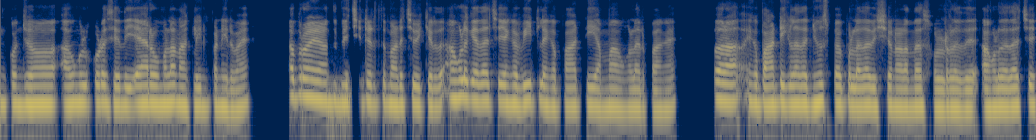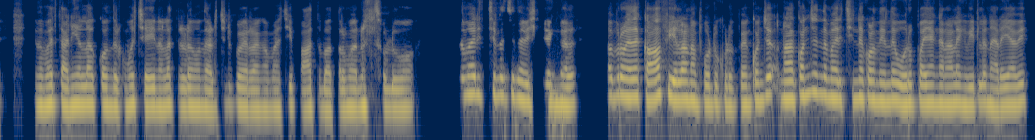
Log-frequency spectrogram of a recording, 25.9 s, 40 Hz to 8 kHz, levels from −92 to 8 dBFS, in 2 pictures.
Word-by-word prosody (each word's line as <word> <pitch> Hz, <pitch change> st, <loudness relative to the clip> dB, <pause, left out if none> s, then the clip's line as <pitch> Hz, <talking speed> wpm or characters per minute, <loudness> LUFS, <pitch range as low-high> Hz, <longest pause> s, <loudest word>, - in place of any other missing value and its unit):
கொஞ்சம் 155 Hz, 0 st, +3 dB, 0.3 s
அவுங்களுக்கு 160 Hz, +1 st, 0 dB
கூட 160 Hz, 0 st, +2 dB
சேந்து 150 Hz, -1 st, +1 dB, 0.2 s
என் 160 Hz, 0 st, +3 dB
ரூமெல்லாம் 155 Hz, +1 st, +2 dB
நான் 150 Hz, -3 st, -1 dB
கிளீன் 145 Hz, -1 st, -2 dB
பண்ணிருவேன். 140 Hz, +1 st, -1 dB, 0.5 s
அப்புறம் 205 Hz, 0 st, +2 dB, 0.2 s
அந்த 170 Hz, 0 st, -1 dB
பெட்ஷீட் 160 Hz, +1 st, -3 dB
எடுத்து 160 Hz, +1 st, -7 dB
மடிச்சு 155 Hz, +2 st, -1 dB
வைக்கிறது. 150 Hz, +1 st, -2 dB
அவுங்களுக்கு 190 Hz, -1 st, +2 dB
ஏதாச்சும் 170 Hz, 0 st, -1 dB
எங்க 160 Hz, 0 st, +1 dB
வீட்ல, 165 Hz, 0 st, -1 dB
எங்க 145 Hz, -, -2 dB
பாட்டி, 145 Hz, +1 st, -3 dB
அம்மா 135 Hz, +1 st, -2 dB
அவுங்கலாம் 135 Hz, 0 st, -3 dB
இருப்பாங்க. 130 Hz, 0 st, -5 dB, 0.6 s
இப்ப 185 Hz, -, +1 dB, 0.4 s
எங்க 160 Hz, -, 0 dB
பாட்டிக்குலாம் 155 Hz, 0 st, +1 dB
அந்த 155 Hz, -, +3 dB
நியூஸ் 160 Hz, 0 st, +2 dB
பேப்பர்ல 150 Hz, -2 st, 0 dB
ஏதாவது 145 Hz, -1 st, +2 dB
விஷயம் 145 Hz, +1 st, -3 dB
நடந்தா 140 Hz, 0 st, 0 dB
சொல்றது. 135 Hz, 0 st, 0 dB, 0.2 s
அவுங்கள 140 Hz, +1 st, +2 dB
ஏதாச்சும் 145 Hz, +1 st, -1 dB, 0.4 s
இந்த 150 Hz, -1 st, 0 dB
மாரி 155 Hz, +1 st, +3 dB
தனியாலாம் 150 Hz, +1 st, +2 dB
உக்காந்துருக்கும் 145 Hz, -1 st, -1 dB
போது, 155 Hz, -, -2 dB
செயின் 140 Hz, 0 st, +2 dB
எல்லாம் 145 Hz, 0 st, -1 dB
திருடன் 140 Hz, 0 st, 0 dB
வந்து 140 Hz, -1 st, 0 dB
அடிச்சுட்டு 145 Hz, +3 st, -9 dB
போயிர்றாங்க 135 Hz, -2 st, -1 dB
அம்மாச்சி, 135 Hz, +2 st, -5 dB
பாத்து 135 Hz, +1 st, -4 dB
பத்திரமா 135 Hz, +2 st, -2 dB
இருன்னு 140 Hz, 0 st, -1 dB
சொல்லுவோம் 135 Hz, 0 st, -2 dB, 0.5 s
இந்த 210 Hz, -, -7 dB
மாரி 225 Hz, -1 st, +3 dB, 0.2 s
சின்ன, 210 Hz, -1 st, +1 dB
சின்ன 195 Hz, -3 st, +1 dB
விஷயங்கள்; 155 Hz, -1 st, 0 dB, 0.5 s
அப்புறம் 205 Hz, 0 st, +3 dB
ஏதாவது 200 Hz, 0 st, +4 dB
காஃபி 210 Hz, +4 st, +4 dB
எல்லாம் 185 Hz, 0 st, +4 dB
நான் 165 Hz, -1 st, -1 dB
போட்டு 160 Hz, 0 st, 0 dB
குடுப்பேன். 150 Hz, +1 st, -1 dB
கொஞ்சம் 215 Hz, +5 st, +2 dB
நான் 185 Hz, 0 st, +4 dB
கொஞ்சம் 230 Hz, +2 st, +1 dB
இந்த 215 Hz, -, +1 dB
மாரி 185 Hz, -2 st, +2 dB
சின்ன 185 Hz, +1 st, 0 dB
குழந்தையில 175 Hz, -2 st, +2 dB
இருந்தே 175 Hz, 0 st, +2 dB
1 160 Hz, 0 st, +2 dB
பையன்ங்கிறனால 160 Hz, 0 st, +2 dB
எங்க 150 Hz, -, +1 dB
வீட்ல 160 Hz, +1 st, -2 dB
நிறையாவே 150 Hz, +3 st, +1 dB
155 Hz, 180 wpm, -22 LUFS, 140-165 Hz, 0.6 s, ஏதாவது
